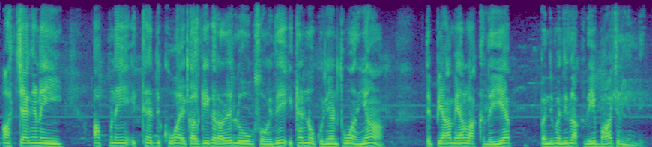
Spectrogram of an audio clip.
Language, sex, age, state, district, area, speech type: Dogri, male, 18-30, Jammu and Kashmir, Samba, rural, spontaneous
